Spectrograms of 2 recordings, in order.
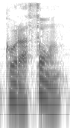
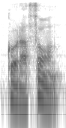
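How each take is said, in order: First: The z is pronounced as a th sound. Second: The z is pronounced as a th sound.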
